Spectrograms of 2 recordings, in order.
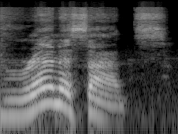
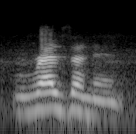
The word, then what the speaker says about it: resonance: He did pronounce it wrong. Resonance. Sorry, go on. Not Renaissance.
